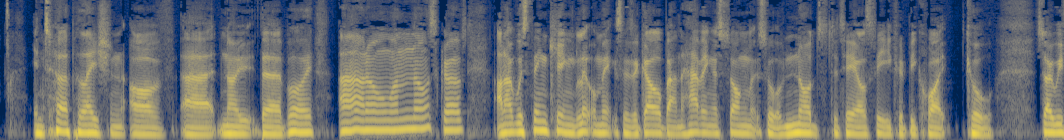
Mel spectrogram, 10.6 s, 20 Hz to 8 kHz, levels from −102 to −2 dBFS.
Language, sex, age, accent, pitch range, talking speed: English, male, 20-39, British, 105-135 Hz, 205 wpm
